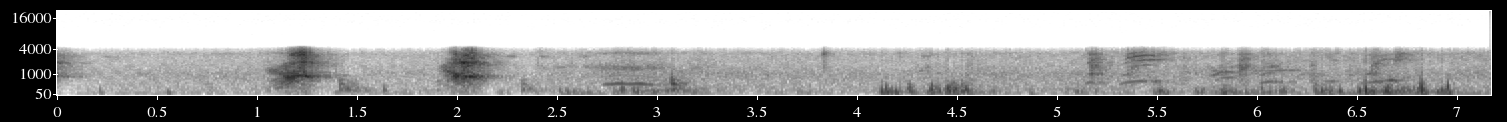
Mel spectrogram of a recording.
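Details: Cocker Spaniel playing with a broom handle, giving two sharp, loud barks about a second apart, followed by quieter scuffling, knocking and low rumbling noises with faint voices in the background.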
